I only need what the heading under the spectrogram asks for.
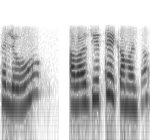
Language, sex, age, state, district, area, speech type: Marathi, female, 18-30, Maharashtra, Solapur, urban, conversation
